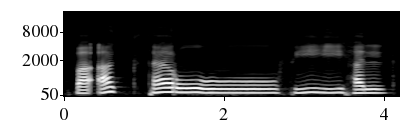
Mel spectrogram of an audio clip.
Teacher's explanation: सा को ज़बान के नोक से पढ़ना है, रॉ को पुर करके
